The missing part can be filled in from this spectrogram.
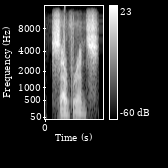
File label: "severance", American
